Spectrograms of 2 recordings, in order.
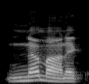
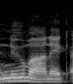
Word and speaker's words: mnemonic: Uh, uh, mnemonic. You said mnemonic as if it was like pneumonia.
